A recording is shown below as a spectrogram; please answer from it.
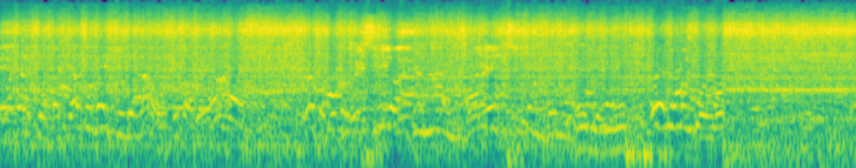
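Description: A man speaking into a microphone, continuous speech over a steady background noise.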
